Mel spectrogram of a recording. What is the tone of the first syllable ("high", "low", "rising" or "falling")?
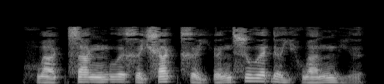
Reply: low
